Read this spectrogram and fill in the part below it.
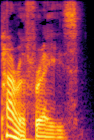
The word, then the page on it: paraphrase: British English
